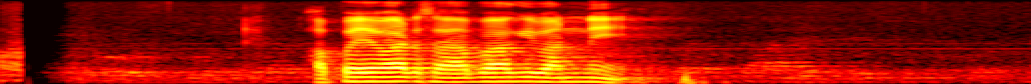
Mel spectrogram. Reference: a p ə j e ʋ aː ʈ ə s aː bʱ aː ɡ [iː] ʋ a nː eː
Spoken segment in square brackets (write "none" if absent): i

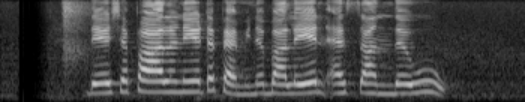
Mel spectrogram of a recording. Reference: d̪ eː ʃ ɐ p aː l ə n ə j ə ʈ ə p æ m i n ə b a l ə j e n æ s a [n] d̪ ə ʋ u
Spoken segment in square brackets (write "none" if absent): n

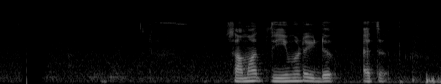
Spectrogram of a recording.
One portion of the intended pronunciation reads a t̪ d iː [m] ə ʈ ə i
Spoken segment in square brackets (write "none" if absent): m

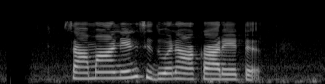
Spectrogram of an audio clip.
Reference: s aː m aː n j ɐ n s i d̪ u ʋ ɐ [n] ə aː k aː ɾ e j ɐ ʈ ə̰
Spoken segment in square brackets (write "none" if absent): n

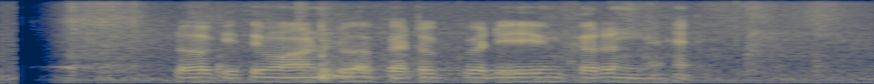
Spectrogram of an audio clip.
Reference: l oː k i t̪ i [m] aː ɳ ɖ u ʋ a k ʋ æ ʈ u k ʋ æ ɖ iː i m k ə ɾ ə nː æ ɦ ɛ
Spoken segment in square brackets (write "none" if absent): m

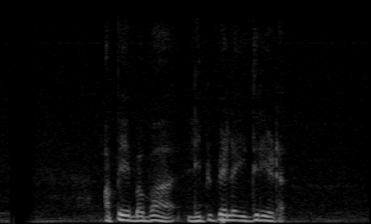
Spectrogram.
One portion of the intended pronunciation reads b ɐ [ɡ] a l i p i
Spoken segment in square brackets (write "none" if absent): b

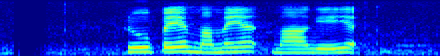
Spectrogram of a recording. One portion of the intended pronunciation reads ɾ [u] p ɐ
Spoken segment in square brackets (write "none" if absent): uː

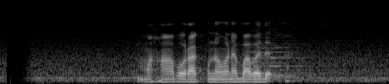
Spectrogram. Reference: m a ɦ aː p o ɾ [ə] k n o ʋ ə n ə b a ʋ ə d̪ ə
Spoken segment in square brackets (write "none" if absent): a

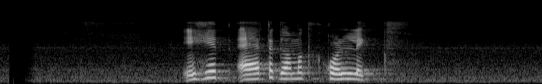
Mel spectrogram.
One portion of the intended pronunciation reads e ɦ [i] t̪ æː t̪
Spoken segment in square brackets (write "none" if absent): e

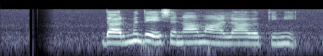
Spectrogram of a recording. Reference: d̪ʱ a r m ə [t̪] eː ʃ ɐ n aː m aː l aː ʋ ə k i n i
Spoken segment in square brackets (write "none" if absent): d̪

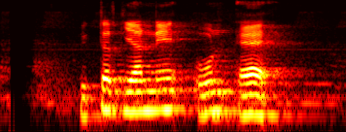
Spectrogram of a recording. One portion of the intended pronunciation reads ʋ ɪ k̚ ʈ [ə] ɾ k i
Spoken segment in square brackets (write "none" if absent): ə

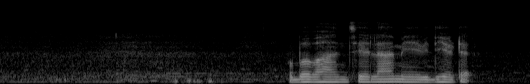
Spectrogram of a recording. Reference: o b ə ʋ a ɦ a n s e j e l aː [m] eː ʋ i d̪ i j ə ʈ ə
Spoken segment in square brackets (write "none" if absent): m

